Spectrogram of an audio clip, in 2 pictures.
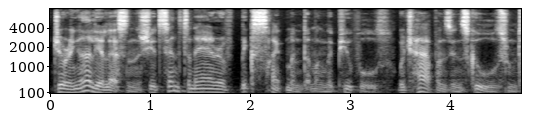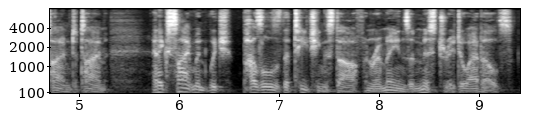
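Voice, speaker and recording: A low-voiced British man reads a ghost story as an audiobook narrator. His delivery is dramatic and swings widely in pitch, with a husky grain. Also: animated, brisk, no echo.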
